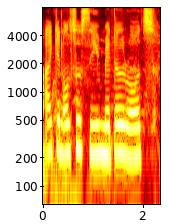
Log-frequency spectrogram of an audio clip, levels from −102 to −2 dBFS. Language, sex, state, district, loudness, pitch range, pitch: English, female, Arunachal Pradesh, Longding, -12 LUFS, 215-235 Hz, 225 Hz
